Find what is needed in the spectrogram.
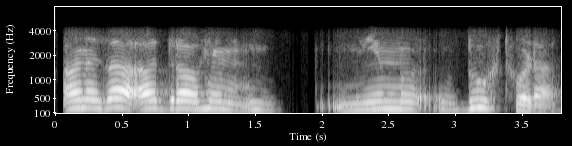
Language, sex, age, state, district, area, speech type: Kashmiri, male, 18-30, Jammu and Kashmir, Baramulla, rural, conversation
